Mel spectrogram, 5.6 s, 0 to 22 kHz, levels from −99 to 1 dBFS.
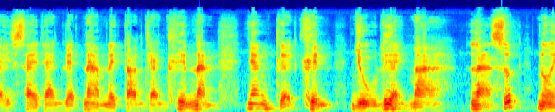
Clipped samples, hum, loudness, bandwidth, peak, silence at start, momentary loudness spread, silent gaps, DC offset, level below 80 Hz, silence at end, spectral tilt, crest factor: under 0.1%; none; -15 LUFS; 16.5 kHz; 0 dBFS; 0 s; 6 LU; none; under 0.1%; -56 dBFS; 0 s; -3 dB/octave; 16 dB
